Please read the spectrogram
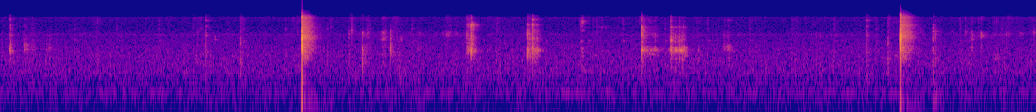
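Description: Small plastic clicks and taps as plastic bottle caps are handled and fitted onto a wooden barbecue skewer. Two sharp clicks stand out, about three seconds in and near the end.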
